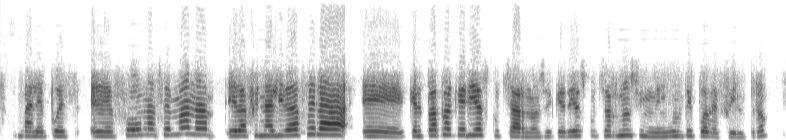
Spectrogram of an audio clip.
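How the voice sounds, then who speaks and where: A woman speaks in a high pitch. She barely pauses at all. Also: ordinary pitch variation, moderate pace. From Galicia, Vigo. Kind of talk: interview testimony. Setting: phone call.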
